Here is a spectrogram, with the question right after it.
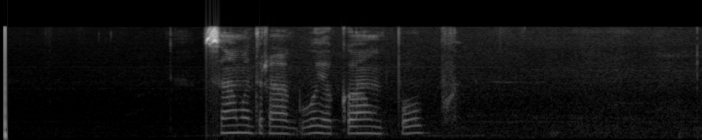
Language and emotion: Russian, neutral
